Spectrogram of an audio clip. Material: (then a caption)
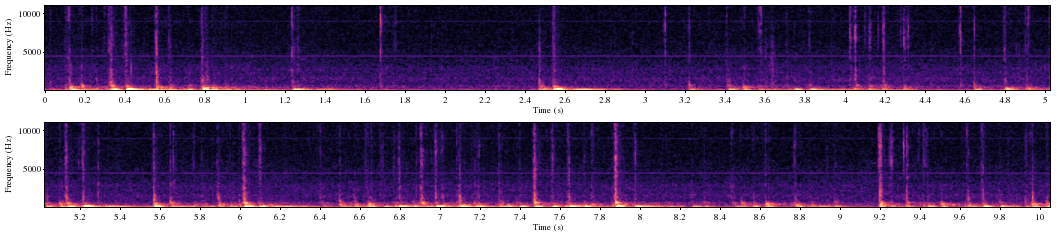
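Plastic. Fingers with blue-painted nails type rapidly on a plastic backlit laptop keyboard with plastic keycaps, producing a dense stream of light, crisp key taps. A steady low hum runs beneath the tapping, which briefly slows and softens before resuming at a quick pace.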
